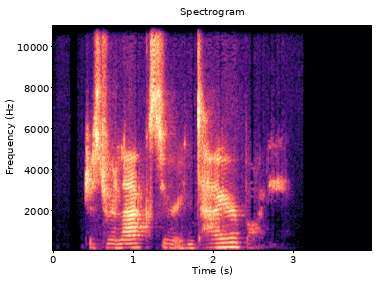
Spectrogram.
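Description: A young woman chants calmly over an online call.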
